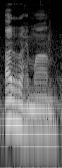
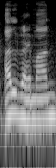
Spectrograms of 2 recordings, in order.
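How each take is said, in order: First: The l merges into a doubled r sound. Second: A clear l sound comes before rahman. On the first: "ये रे से मिल गया अर Rahman" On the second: "असल में अल रहमान ही था"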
